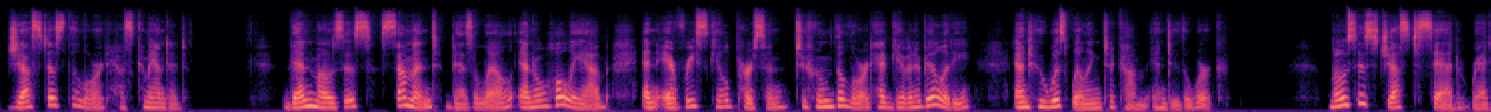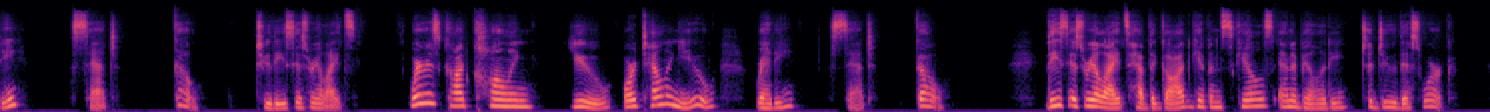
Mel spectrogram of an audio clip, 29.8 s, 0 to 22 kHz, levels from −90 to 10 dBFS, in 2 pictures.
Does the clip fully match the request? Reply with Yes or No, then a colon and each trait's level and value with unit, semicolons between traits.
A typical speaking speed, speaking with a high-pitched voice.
No: slow, 130 wpm; high, 205 Hz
